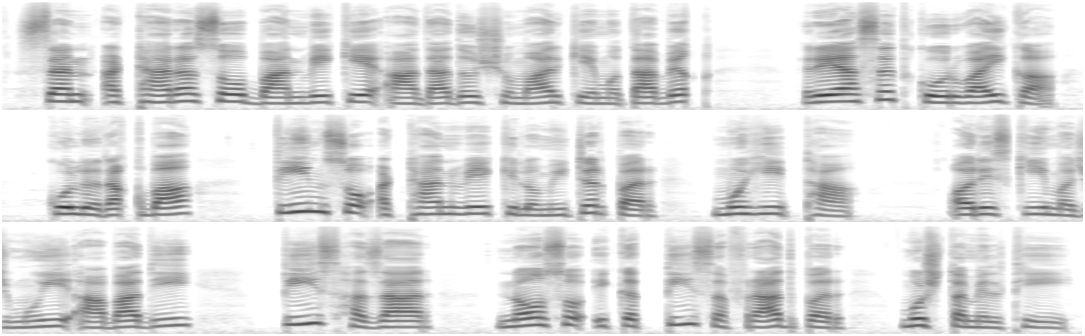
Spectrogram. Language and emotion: Urdu, neutral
